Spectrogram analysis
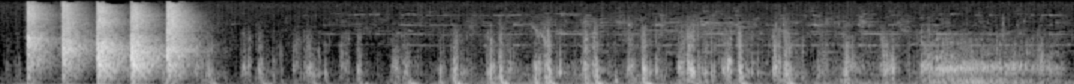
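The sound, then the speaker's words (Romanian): Horse hooves clip-clop, pulling a new carriage made entirely of gold, opening with several loud, sharp strikes, then settling into a steady, lighter trotting rhythm that continues before giving way to a soft rumbling noise. “Atunci iată, primește această trăsurică nouă cu totul și cu totul din aur.”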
